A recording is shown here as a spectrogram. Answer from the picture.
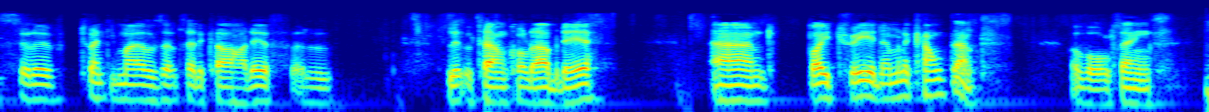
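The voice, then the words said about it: Welsh accent. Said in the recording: “with the accent, we know where you're from ... the Welsh accent is coming out. It's brilliant.”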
